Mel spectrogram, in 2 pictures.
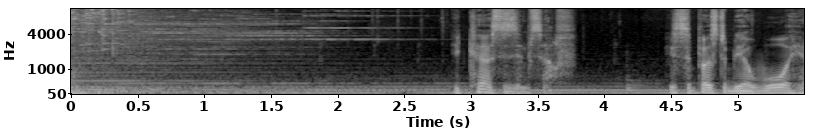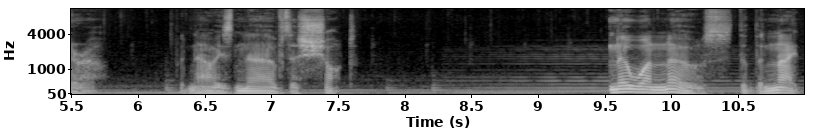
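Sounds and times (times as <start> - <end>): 
drinking glass smashing on stone hearth: 0.0 - 2.5
speech: 2.9 - 3.8, 4.5 - 7.7, 9.5 - 10.9.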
